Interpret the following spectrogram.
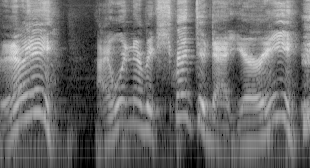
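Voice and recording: A put-on character voice, pitched fairly high, moves along at a moderate pace.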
